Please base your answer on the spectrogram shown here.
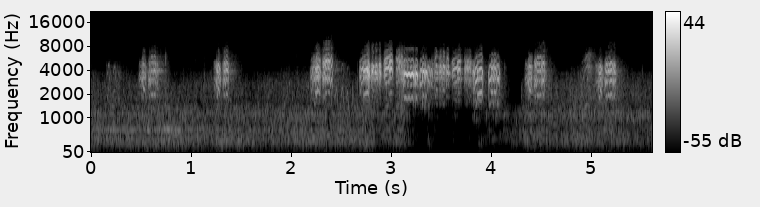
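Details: Little tern at the nest while feeding chicks: short harsh high-pitched calls in separate bursts, then a rapid chattering run near the middle, with a low background hum.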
